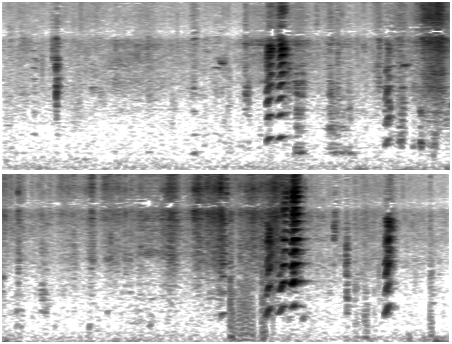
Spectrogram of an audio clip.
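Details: Newborn goat kids, a doeling and a buckling in their first hour or two, just born on a homestead: sparse, short, harmonic bleats, the loudest pair near the end, over faint background noise.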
